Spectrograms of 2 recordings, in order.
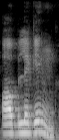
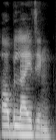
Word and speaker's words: obliging: Sorry, इसका pronunciation हमने गलत कर दिया। इसका प्रोनाउंसिएशन होता है ऑबलाइजिंग। ठीक है, ऑबलाइजिंग, that is नॉट ऑब्लिगिंग, that is ऑबलाइजिंग।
